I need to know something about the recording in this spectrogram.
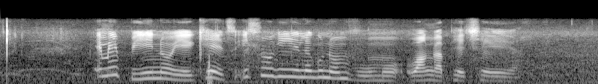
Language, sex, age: South Ndebele, female, 19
